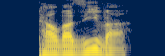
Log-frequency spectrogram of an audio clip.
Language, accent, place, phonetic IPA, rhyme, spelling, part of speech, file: German, Germany, Berlin, [pɛʁvaˈziːvɐ], -iːvɐ, pervasiver, adjective, De-pervasiver.ogg
- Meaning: 1. comparative degree of pervasiv 2. inflection of pervasiv: strong/mixed nominative masculine singular 3. inflection of pervasiv: strong genitive/dative feminine singular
